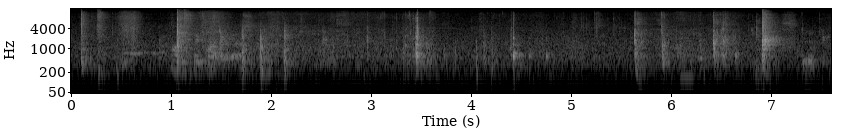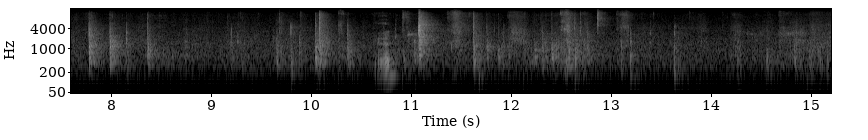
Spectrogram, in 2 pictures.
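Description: Scattered clicks, knocks and rattles of film lighting gear being handled and adjusted (light stands, a black flag on its stand), with low, indistinct voices in the background.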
